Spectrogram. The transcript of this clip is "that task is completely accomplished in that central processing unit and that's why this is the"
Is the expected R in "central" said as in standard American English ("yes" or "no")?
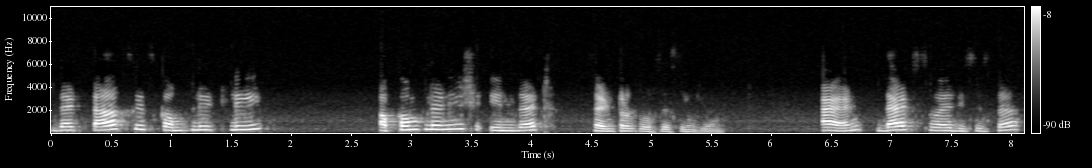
yes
